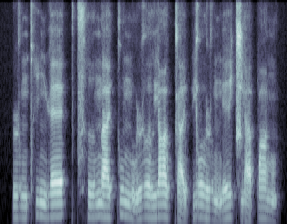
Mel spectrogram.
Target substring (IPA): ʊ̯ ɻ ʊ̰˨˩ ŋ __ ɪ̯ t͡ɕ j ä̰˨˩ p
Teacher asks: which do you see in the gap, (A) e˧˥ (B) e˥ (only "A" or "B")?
B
